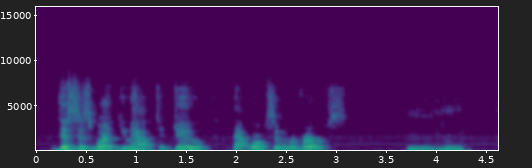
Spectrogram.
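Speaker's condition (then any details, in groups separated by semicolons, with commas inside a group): No condition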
